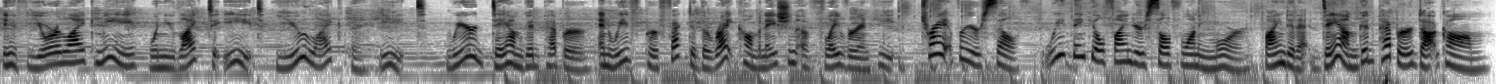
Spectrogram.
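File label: commercial, English US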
